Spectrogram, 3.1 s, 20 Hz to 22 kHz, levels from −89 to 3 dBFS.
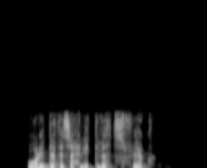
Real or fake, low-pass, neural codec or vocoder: real; 7.2 kHz; none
